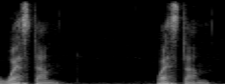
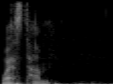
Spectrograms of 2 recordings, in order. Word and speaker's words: West Ham: And instead, we'll just have West Ham. And again, the two words are not separated. They kind of come together. West Ham.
